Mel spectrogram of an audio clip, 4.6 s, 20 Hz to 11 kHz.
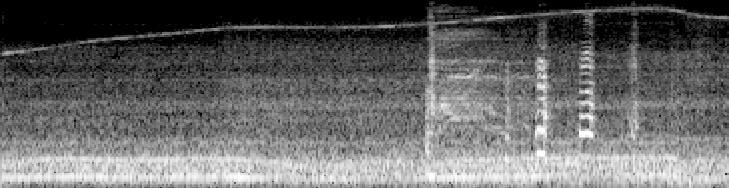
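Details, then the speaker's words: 1999 Ford F350 dually diesel, nearly 300,000 miles, Banks parts and AutoMind tune fitted for efficiency and no coal rolling, driving: pulls hard as a high turbo whistle climbs steadily with revs, sounding like a semi; normal turbo spool. "It'll be better on fuel and hopefully be a little bit more quiet and livable day to day, because I actually want to daily drive this for a little bit. You can already hear the turbo a little bit."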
